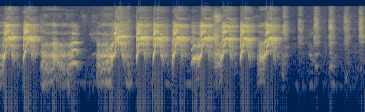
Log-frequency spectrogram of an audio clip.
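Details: A small Maltese dog gives rapid, high-pitched yappy barks in quick succession, reacting to a barking dog on a TV or computer screen.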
